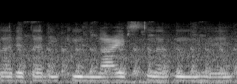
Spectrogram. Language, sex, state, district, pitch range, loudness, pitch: Hindi, female, Bihar, Saran, 175-180 Hz, -15 LUFS, 180 Hz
